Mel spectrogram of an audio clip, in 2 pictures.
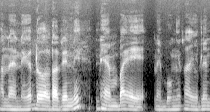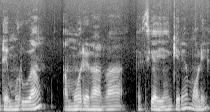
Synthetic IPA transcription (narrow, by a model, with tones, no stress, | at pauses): a˨na˨ɛ˨nɛ˨ɣɛdɔ˦lta˨ɾene˦nɛmba˦ɛna˨i˨bɔ˨ŋeɾa˦jɔ˨lɛ˦ntɛ˨mo˦ɾuaŋa˨moɾeɾaɾakesiajɛŋɡe˦ɾɛ˦mo˨ɾe˦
